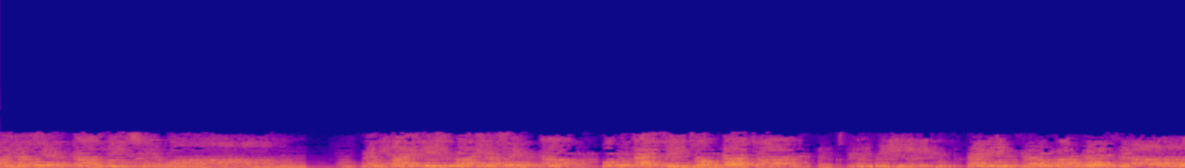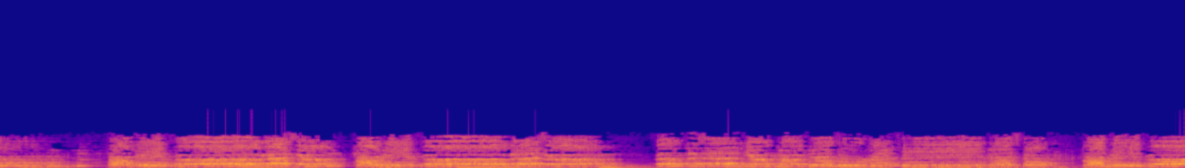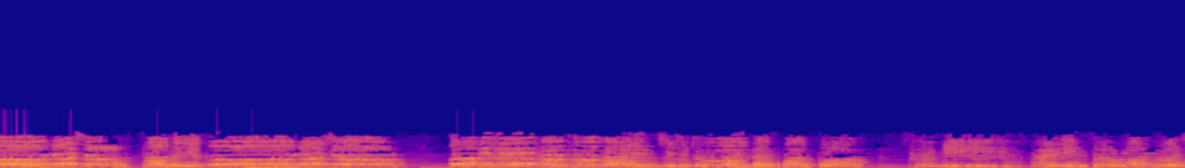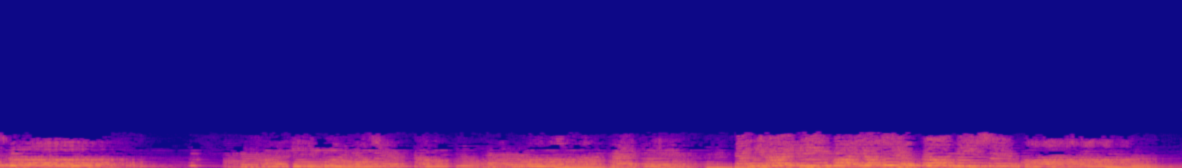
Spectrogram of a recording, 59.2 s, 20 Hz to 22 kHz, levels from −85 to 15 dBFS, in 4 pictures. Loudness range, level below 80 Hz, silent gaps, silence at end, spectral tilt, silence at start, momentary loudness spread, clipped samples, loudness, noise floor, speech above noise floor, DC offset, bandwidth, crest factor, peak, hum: 10 LU; -52 dBFS; none; 0 s; -8.5 dB/octave; 0 s; 13 LU; under 0.1%; -15 LUFS; -39 dBFS; 23 dB; under 0.1%; 5 kHz; 16 dB; 0 dBFS; none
